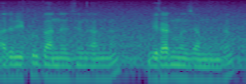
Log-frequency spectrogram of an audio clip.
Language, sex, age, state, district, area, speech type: Bodo, male, 30-45, Assam, Chirang, rural, spontaneous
